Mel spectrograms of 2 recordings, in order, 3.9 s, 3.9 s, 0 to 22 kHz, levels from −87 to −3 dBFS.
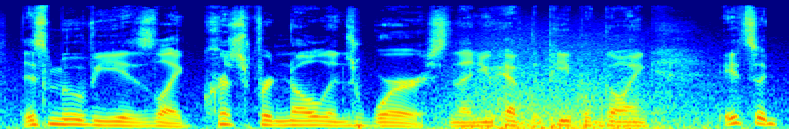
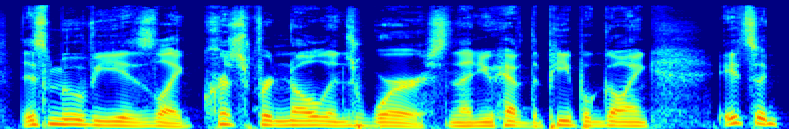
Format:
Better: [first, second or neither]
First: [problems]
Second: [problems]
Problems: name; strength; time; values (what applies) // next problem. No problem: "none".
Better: second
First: wind noise on the microphone; heavy; 9 dB below the speech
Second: none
